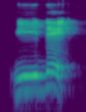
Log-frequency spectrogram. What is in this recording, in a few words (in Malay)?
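"bidik", Malay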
